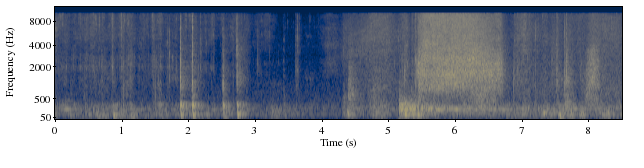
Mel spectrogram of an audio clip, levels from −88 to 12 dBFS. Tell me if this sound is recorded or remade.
recorded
